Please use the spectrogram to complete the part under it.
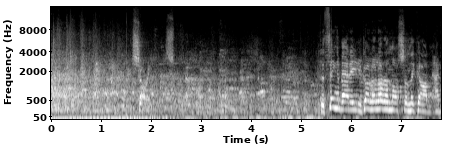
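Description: An elderly man talks calmly into a microphone.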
